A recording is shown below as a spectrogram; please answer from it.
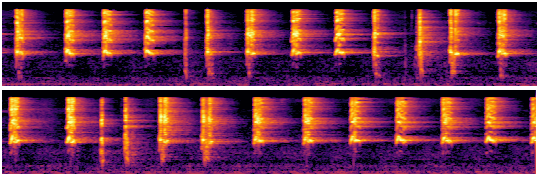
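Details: Calling for a mate, a ground squirrel gives a long, tireless series of abrupt, piercing chirps. About twenty-five notes fall at a near-steady beat of roughly two per second, with a few closer doubles.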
